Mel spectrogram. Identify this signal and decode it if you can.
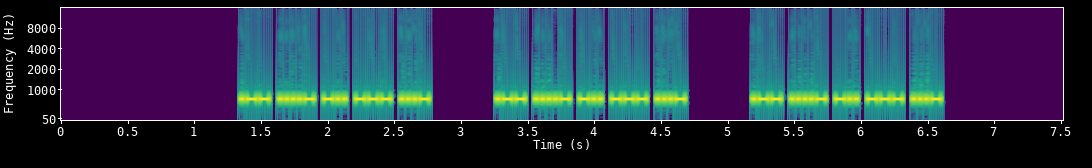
Morse code, heard as a keyed tone, about 50 wpm, 700 Hz. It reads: W4DOV W4DOV W4DOV
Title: USA Call Signs - 5 Characters - Repeated 3x - 50wpm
